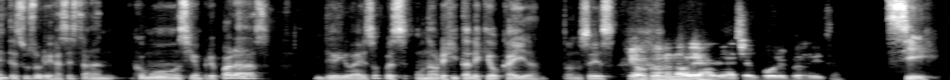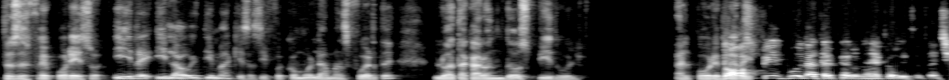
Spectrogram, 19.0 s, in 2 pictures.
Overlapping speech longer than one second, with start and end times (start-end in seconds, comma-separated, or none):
none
